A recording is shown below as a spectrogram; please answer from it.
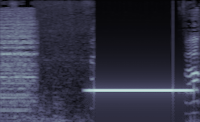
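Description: A music clip cuts off shortly after the start. Then a loud, single steady electronic bleep, the censor-bleep sound effect, holds for about a second.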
